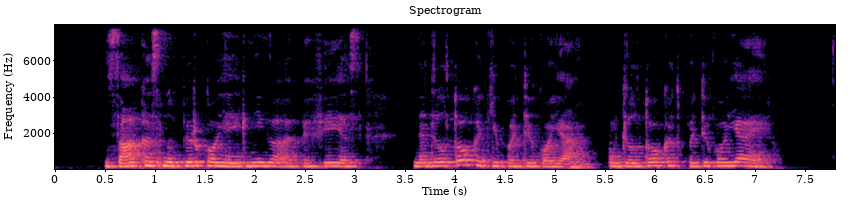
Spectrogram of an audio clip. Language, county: Lithuanian, Vilnius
